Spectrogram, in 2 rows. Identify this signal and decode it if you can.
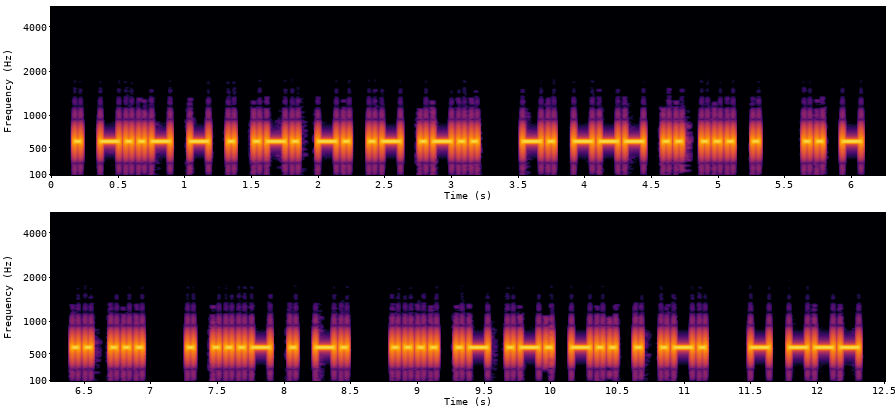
Morse code, heard as a keyed tone, about 25 wpm, 600 Hz. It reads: EXTERNAL NOISE IT IS EVEN HARDER TO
